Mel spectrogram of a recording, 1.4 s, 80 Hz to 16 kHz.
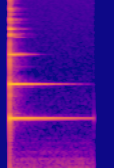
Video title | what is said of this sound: Learning to See Inside Opaque Liquid Containers using Speckle Vibrometry (ICCV 2025) | This glass has a single dominant resonance tone that shifts lower in frequency as the glass gets filled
